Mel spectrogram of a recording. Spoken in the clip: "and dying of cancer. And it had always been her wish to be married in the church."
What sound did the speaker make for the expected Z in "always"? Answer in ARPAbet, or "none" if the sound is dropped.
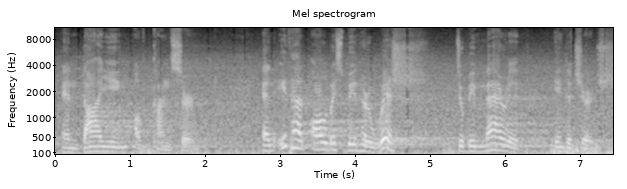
S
